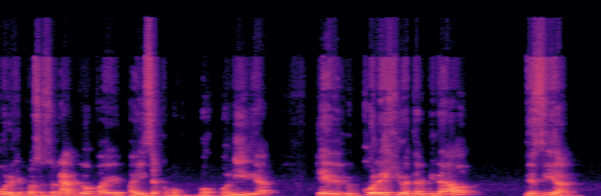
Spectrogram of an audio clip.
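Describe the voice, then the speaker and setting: With a dark, mellow tone, a man talks at a moderate pace in a high pitch with lively intonation. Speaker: researcher and consultant on drug prevention. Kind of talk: panel talk. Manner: hesitant, many fillers.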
